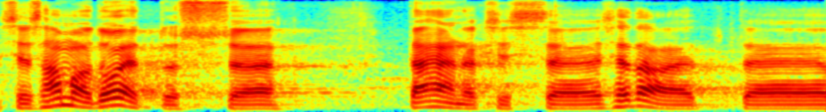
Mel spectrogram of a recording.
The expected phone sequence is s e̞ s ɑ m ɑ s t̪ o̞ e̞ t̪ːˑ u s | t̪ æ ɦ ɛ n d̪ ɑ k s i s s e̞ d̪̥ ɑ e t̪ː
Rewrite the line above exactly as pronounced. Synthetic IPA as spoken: s e̞ s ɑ m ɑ t̪ o̞ e̞ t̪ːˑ u s | t̪ æ ɦ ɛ n d̪ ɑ k s i s s e̞ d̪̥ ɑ e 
